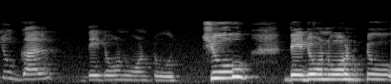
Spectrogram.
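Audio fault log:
1.56–3.91 s, automatic gain falling: Right after "gulp they don't want", the level sinks by about 4 dB through to the end. The gain control judged the input too loud or its background noise too strong and eased its gain down slowly. Speech and room noise drop together.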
